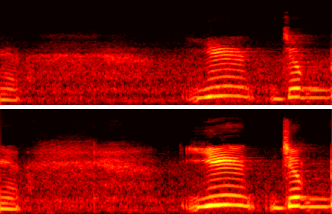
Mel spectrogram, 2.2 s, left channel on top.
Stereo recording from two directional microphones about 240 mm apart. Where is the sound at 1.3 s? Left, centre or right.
Right.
